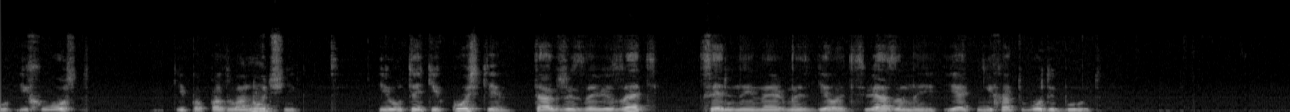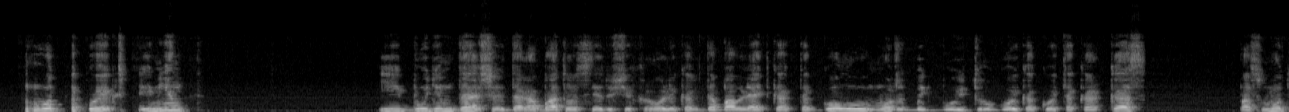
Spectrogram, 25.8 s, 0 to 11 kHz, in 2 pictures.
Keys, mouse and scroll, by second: 3.0 middle click, 11.0 middle click, 11.2 scroll down 2, 11.5 shift+middle click, 12.0 middle click, 13.5 middle click, 22.4-23.0 scroll up 1, 23.0 middle click.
